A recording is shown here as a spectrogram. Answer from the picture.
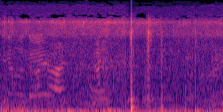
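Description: A steady low rumble of wind on the microphone with faint voices, and one sharp handling knock on the camera about a second and a quarter in.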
